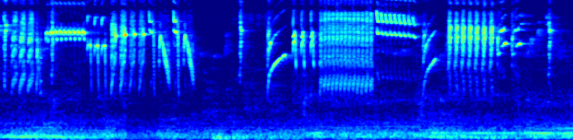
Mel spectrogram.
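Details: Red Siskin singing persistently: a rapid, varied twittering of high whistled notes, buzzy trills and short repeated chips in quick phrases, over a steady low hum.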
